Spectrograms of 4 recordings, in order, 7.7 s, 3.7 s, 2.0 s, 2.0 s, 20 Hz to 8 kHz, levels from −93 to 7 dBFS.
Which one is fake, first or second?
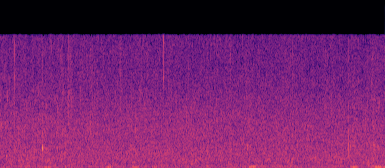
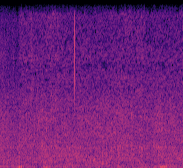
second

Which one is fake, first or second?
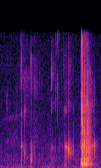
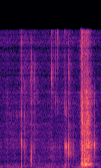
second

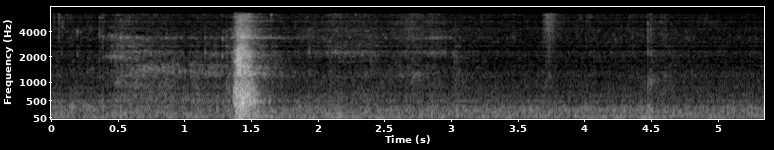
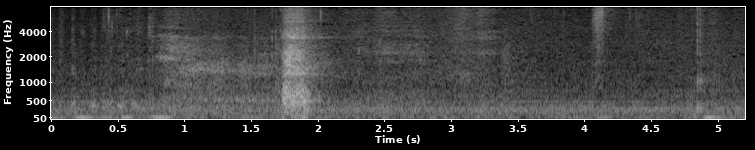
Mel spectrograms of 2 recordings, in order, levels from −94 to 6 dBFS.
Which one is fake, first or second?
first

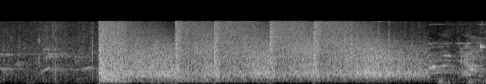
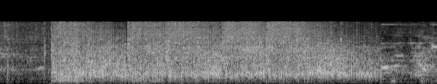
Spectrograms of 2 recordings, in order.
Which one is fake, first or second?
second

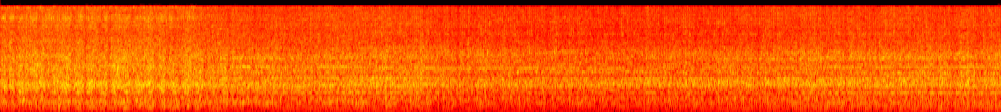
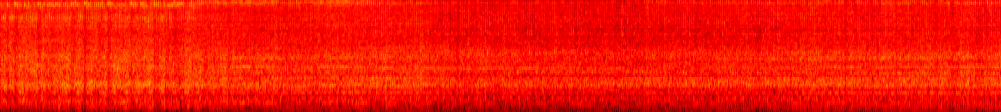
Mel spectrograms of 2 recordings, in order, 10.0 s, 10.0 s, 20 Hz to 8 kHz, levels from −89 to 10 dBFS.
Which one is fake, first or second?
first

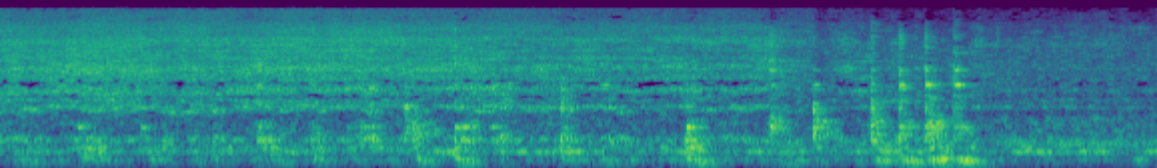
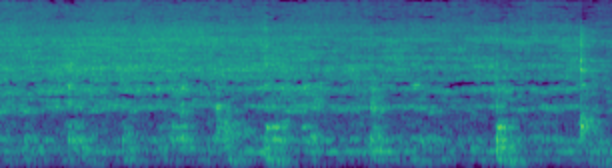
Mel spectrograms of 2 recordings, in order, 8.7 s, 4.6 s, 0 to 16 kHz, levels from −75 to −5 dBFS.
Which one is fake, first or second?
second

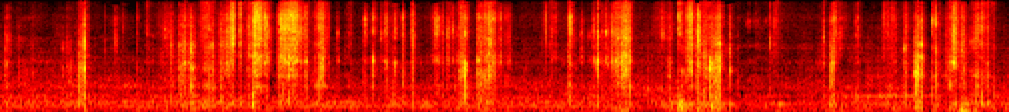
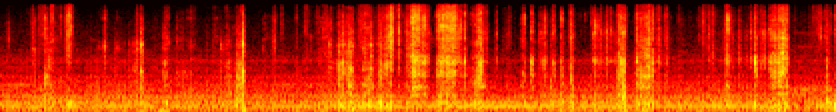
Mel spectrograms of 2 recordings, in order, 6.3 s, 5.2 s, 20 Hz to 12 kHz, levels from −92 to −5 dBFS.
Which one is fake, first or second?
first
